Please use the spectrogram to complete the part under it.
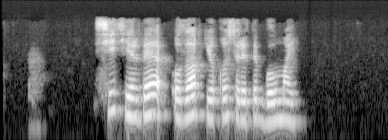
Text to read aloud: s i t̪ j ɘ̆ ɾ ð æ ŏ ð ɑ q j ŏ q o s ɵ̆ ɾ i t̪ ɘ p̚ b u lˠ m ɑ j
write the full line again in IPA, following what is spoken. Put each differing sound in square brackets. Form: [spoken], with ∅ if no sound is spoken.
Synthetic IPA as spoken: s i t̪ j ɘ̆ ɾ ð æ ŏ ð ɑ q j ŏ q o s ɵ̆ ɾ [æ] t̪ ɘ p̚ b u lˠ m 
